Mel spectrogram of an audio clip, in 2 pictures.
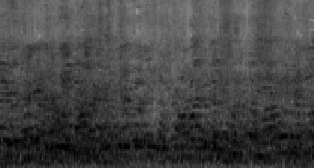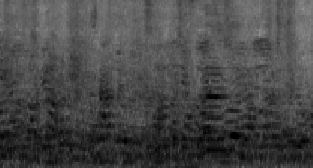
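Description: Chatter of many boys' voices overlapping in a hall, with no single speaker standing out.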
